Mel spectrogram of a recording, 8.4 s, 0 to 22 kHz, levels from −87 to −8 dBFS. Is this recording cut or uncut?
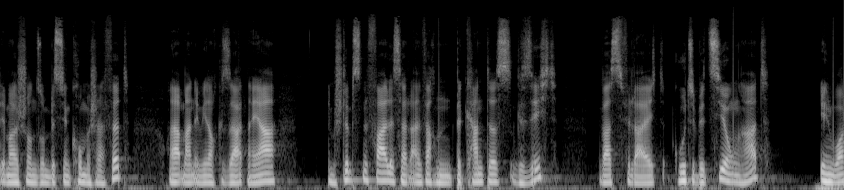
uncut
